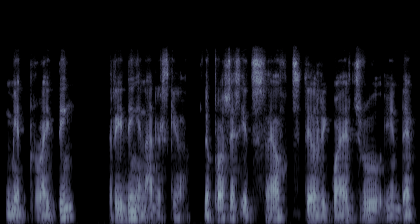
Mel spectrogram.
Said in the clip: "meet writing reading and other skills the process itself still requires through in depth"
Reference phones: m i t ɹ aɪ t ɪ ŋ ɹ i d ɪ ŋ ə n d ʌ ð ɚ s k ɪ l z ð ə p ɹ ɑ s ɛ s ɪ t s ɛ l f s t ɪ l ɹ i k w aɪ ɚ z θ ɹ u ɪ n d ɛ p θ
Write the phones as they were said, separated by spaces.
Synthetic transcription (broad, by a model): m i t ɹ aɪ t ɪ ŋ ɹ i d ɪ ŋ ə n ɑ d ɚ s k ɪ l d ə p ɹ ɑ s ɛ s ɪ t s ɛ l f s t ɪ l ɹ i k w aɪ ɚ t ɹ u ɪ n d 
